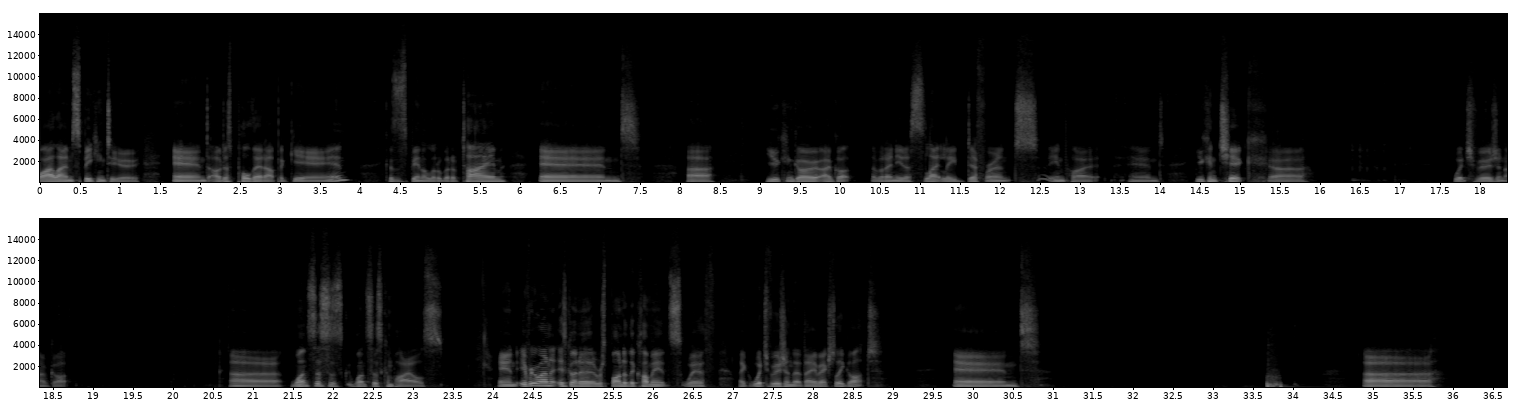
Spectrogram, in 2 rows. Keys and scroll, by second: 15.1-16.7 typing.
